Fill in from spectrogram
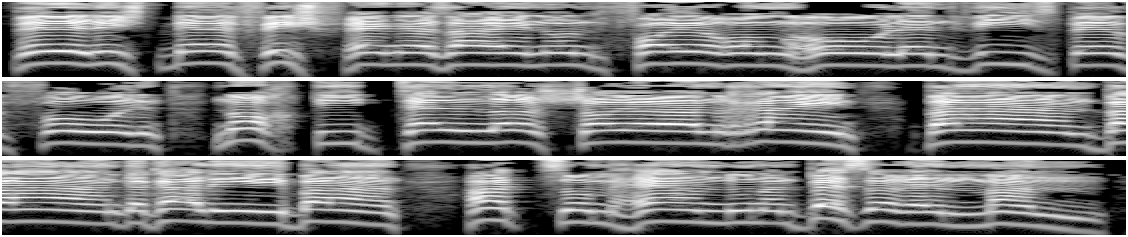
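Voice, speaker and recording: A brutish drunken monster, voiced by a male reader, bellowing and fawning in a high, strained, loud voice. He grovels and roars by turns, a storybook creature in a close, dry recording. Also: measured pace, smooth, dry recording. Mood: bawling song.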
